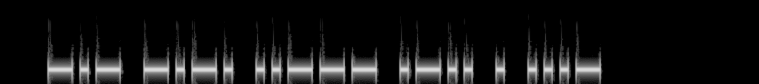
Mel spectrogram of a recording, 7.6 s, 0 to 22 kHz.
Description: Morse code, heard as a keyed tone, about 15 wpm, 700 Hz. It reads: KC2LEV
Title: USA Call Signs - 4x Character Spacing - 15wpm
